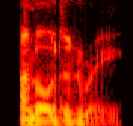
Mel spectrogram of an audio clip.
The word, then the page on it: unordinary: British English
